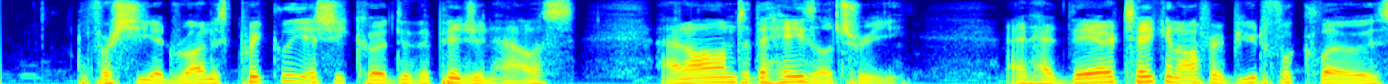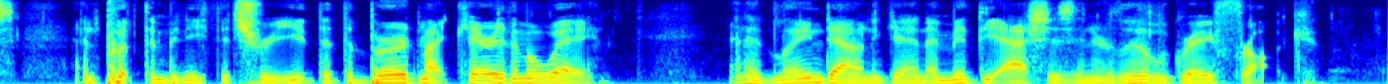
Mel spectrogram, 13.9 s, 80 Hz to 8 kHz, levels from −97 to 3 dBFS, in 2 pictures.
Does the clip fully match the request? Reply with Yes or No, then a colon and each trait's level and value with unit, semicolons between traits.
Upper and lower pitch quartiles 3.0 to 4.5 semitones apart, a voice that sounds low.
No: average, 5.2 semitones; low, 120 Hz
